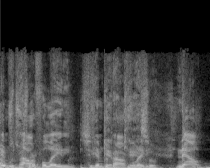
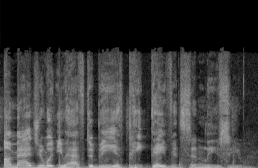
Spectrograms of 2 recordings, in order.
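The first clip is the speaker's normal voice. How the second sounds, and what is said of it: Imitates another person's voice. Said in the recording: “that's a good impression. ... It's not really that good.”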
